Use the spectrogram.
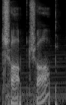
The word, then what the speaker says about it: Chap Chap: first one up is called chop chop i believe is the way she pronounced it but it says chap chap so let's check this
